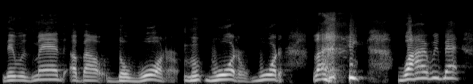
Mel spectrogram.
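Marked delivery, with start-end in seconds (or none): none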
